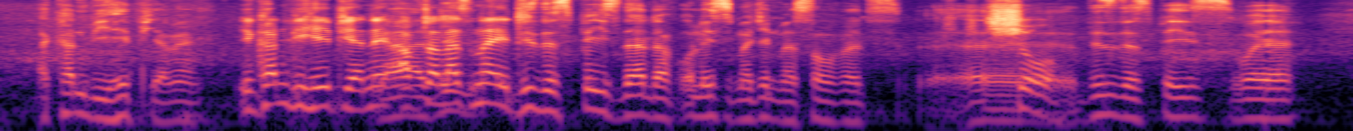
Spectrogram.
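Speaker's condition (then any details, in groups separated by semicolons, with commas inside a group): No condition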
